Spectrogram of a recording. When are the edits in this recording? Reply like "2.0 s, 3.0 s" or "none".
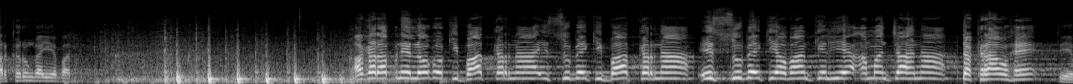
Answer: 6.9 s, 9.5 s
